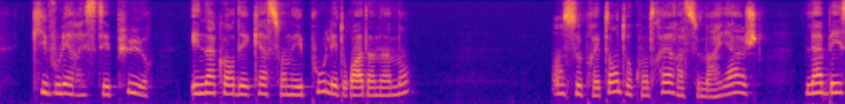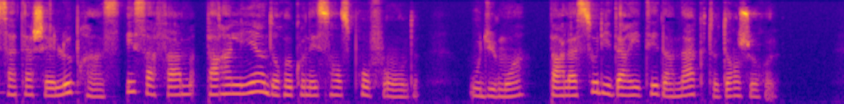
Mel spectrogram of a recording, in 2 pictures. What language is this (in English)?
French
